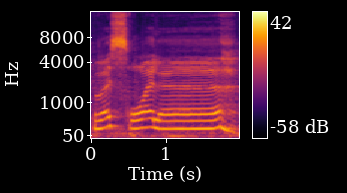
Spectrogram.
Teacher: دیکھیں میں نے تا کے بجائے ہا پڑھی ہے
